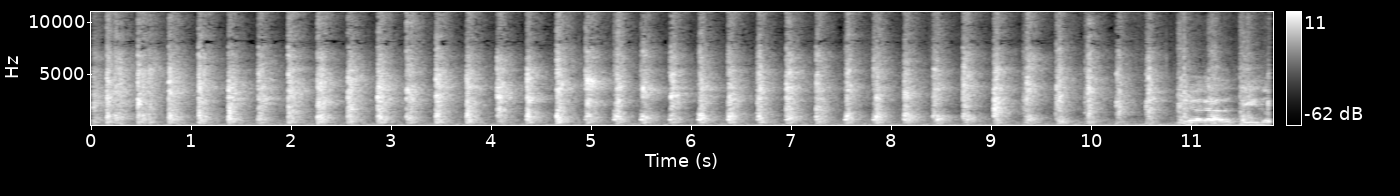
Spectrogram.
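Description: Several people clap their hands in a steady rhythm.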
